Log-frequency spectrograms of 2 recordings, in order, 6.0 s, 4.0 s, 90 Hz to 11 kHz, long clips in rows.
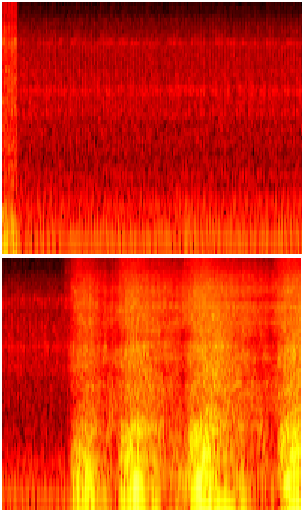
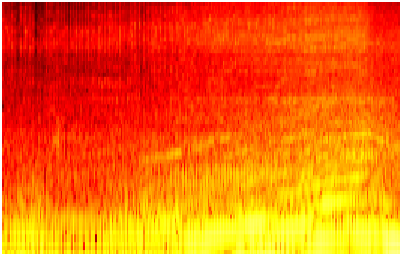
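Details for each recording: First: Classic Mini just fitted with a larger carburettor replacing the HIF44 SU, first start with settings untouched: quiet idle then five quick uneven blips with soft lazy pickup; running quite rich, later leaned off and idle adjusted. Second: Classic Mini after replacing the HIF44 SU carburettor with a larger one, on a short test drive: engine climbs cleanly through the revs under load, crisp and strong, no bogging; pulls well.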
